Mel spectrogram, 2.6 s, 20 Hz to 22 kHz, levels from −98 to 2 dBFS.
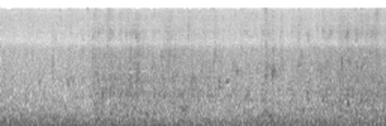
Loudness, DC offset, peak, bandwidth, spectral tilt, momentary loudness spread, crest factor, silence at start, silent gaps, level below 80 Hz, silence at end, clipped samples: -41 LUFS; under 0.1%; -26 dBFS; 16.5 kHz; -4 dB/octave; 3 LU; 14 dB; 0 s; none; -46 dBFS; 0 s; under 0.1%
